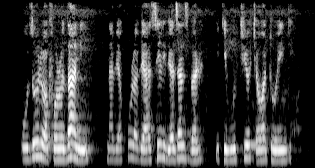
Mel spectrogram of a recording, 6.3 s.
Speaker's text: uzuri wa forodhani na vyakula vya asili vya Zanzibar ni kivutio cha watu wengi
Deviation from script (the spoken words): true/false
false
